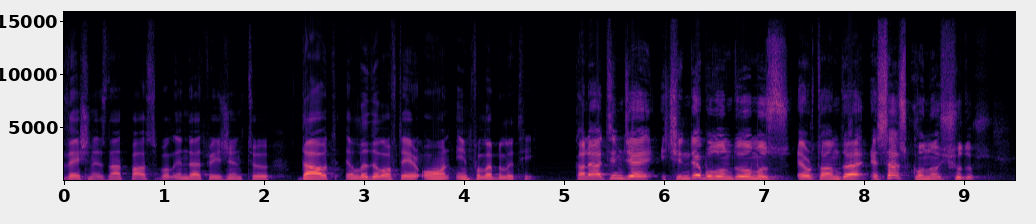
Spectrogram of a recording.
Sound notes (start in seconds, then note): 6.9 non-english speech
